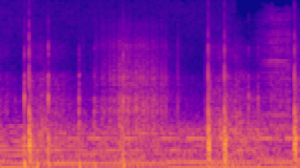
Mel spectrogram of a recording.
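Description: Fireworks going off, a few sharp bangs, one just after the start and more near the end, under background music with a sustained deep bass note.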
